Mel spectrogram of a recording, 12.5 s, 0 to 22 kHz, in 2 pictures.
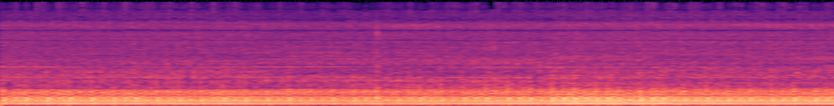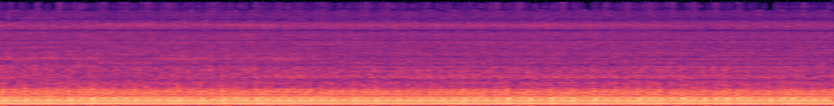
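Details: Nissan (Sentra/2017 Altima SV) engine bay: steady idle with a fast, regular puffing tick about three per second over the engine; cracked exhaust manifold, common issue, fixed by replacing the manifold.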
